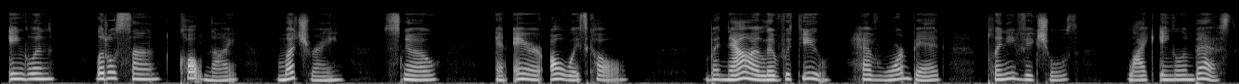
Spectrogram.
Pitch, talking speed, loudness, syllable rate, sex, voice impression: 225 Hz, 125 wpm, -20 LUFS, 3.8 syllables/s, female, very feminine, slightly young, adult-like, very thin, slightly relaxed, slightly weak, bright, soft, clear, fluent, slightly raspy, very cute, intellectual, very refreshing, sincere, calm, very friendly, very reassuring, unique, very elegant, very sweet, lively, kind, slightly modest, light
